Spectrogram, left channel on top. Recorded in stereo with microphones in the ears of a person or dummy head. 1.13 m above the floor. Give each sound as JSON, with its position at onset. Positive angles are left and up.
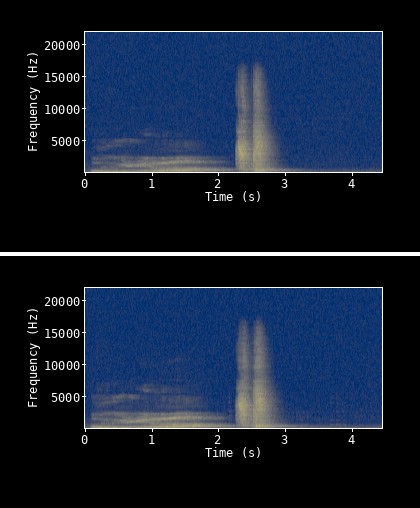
{"t": 0.1, "sound": "laughter", "side_deg": -75, "distance_m": 1.3}
{"t": 2.3, "sound": "tape being pulled", "side_deg": 25, "distance_m": 1.3}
